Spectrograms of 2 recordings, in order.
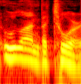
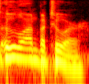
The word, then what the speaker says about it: Ulaanbaatar: I think you pronounced it a little bit Frencher than it is.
